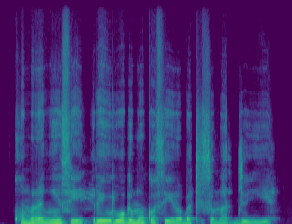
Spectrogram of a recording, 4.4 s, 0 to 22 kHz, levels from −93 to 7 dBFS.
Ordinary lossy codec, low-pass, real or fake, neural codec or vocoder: none; none; fake; codec, 44.1 kHz, 3.4 kbps, Pupu-Codec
